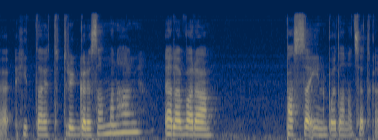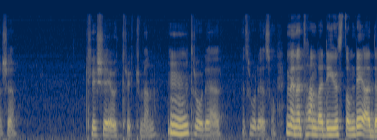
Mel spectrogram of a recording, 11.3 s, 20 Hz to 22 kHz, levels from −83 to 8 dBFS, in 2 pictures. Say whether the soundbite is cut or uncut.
uncut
